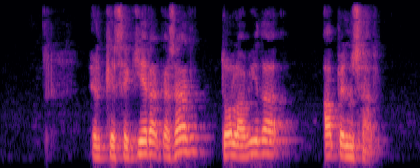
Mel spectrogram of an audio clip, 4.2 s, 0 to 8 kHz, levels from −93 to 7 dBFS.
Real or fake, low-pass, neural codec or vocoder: real; 7.2 kHz; none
